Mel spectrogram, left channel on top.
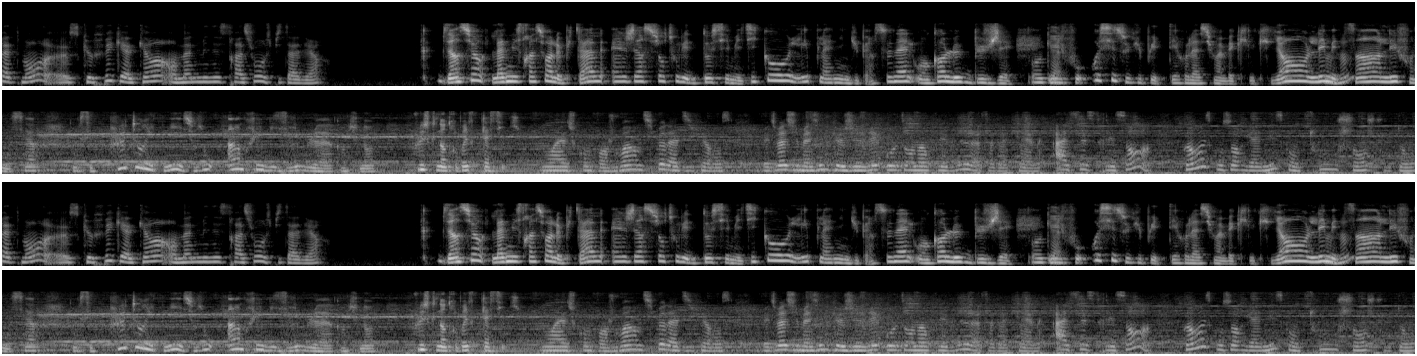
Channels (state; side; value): identical; both; correlation 1.00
